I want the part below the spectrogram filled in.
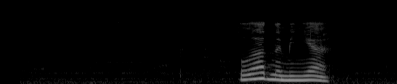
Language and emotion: Russian, neutral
